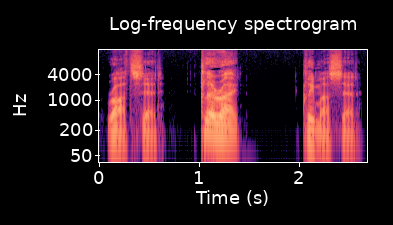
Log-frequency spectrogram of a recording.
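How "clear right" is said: loud, high tactical call; raised soldier's voice; military call-out. Acted. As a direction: call it out to the team. Soldier calls out a cleared hallway.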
